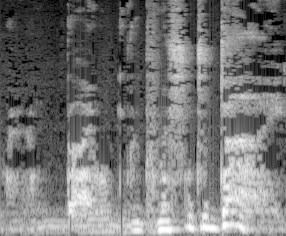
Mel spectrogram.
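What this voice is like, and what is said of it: Imitates Bane's villain voice. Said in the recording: “just a character that talks like this all the time ... anybody can do a Bane impersonation”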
